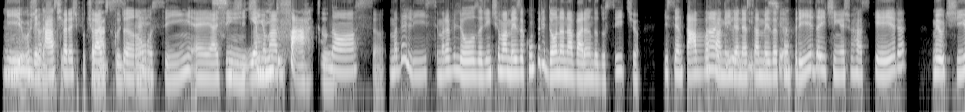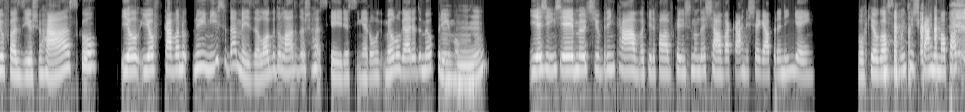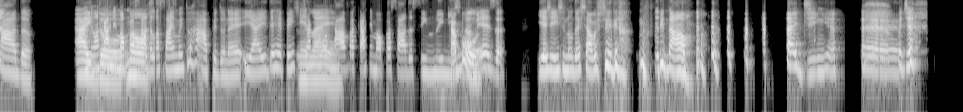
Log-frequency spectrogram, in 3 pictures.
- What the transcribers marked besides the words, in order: tapping; laugh; laugh; laughing while speaking: "chegar no final"; laugh
- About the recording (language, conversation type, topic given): Portuguese, unstructured, Qual é uma lembrança da sua infância que você guarda com carinho até hoje?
